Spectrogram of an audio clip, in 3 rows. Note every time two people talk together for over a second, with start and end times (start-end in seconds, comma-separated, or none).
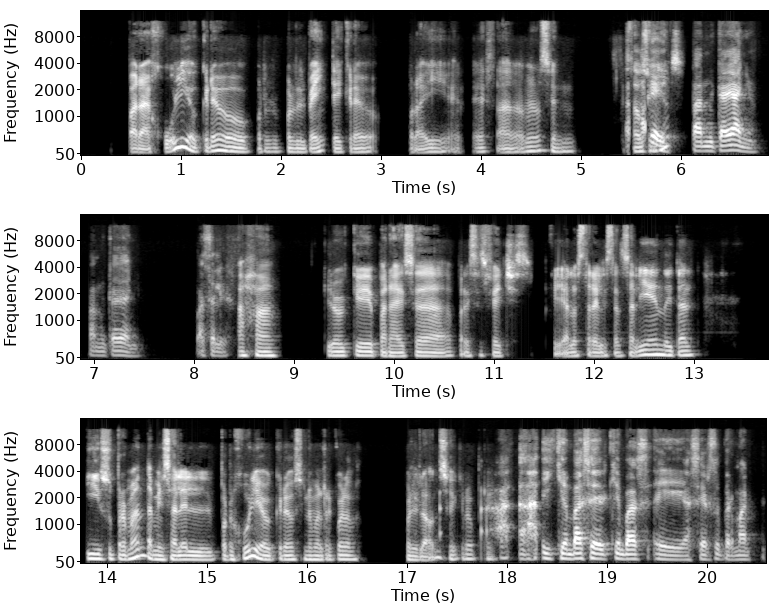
none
